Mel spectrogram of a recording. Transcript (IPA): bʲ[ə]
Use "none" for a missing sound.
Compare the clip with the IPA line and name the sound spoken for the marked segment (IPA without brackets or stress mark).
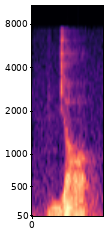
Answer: ɑ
